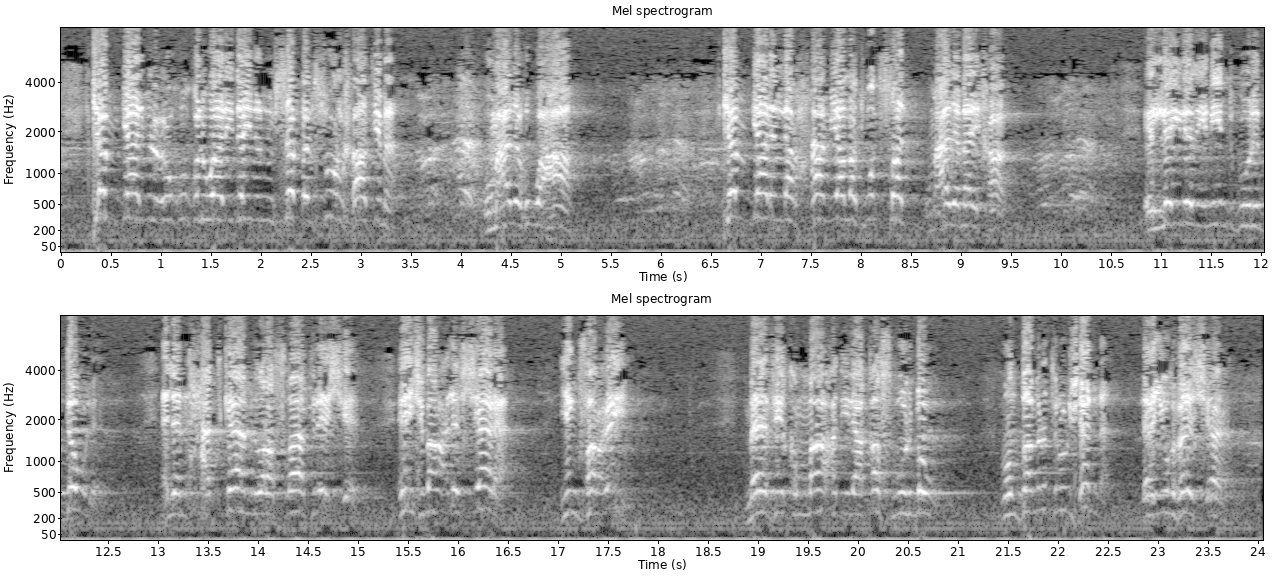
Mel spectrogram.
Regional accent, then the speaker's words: Mauritania; احنا موريتاني ملاني من الاولياء

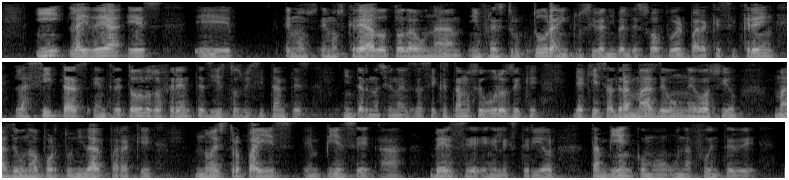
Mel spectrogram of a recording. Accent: Ecuador; Soy ecuatoriano, sí.

